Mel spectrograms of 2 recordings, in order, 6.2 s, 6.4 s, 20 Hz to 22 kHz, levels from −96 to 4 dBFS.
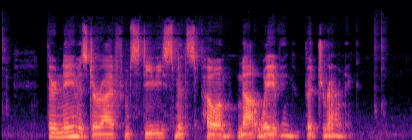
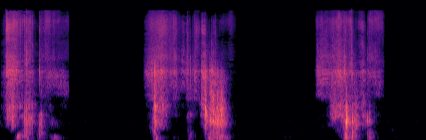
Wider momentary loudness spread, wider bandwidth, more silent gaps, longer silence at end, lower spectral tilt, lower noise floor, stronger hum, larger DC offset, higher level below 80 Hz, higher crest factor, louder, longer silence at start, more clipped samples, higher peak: second, 9 LU vs 16 LU; second, 11.5 kHz vs 16 kHz; neither; first, 1 s vs 0.65 s; first, -5 dB/octave vs -2 dB/octave; second, -59 dBFS vs under -90 dBFS; neither; neither; first, -56 dBFS vs -62 dBFS; second, 18 dB vs 30 dB; first, -20 LUFS vs -32 LUFS; first, 0.75 s vs 0.05 s; neither; first, -2 dBFS vs -6 dBFS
